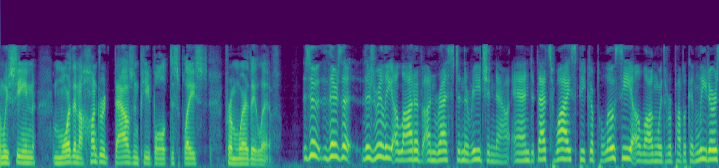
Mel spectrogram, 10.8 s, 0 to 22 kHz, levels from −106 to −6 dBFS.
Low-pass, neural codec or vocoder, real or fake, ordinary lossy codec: 7.2 kHz; codec, 16 kHz, 16 kbps, FunCodec, trained on LibriTTS, 50 frames a second; fake; MP3, 48 kbps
